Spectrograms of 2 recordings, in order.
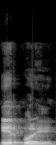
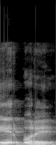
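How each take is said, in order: No difference in how they are said.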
